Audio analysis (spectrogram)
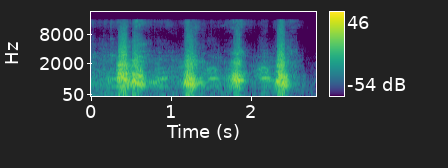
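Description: Two rottweilers face off, loud close barks coming in short bursts of one or two, about four bursts over a few seconds with no talk.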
